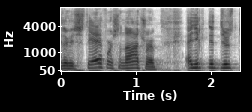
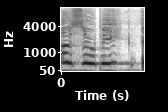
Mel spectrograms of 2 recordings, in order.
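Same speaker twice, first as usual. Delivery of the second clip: man's very high-pitched put-on woman's voice. Retelling a tv bit where a man plays the girlfriend: man imitating a woman's voice. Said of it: "in a voice like that".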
